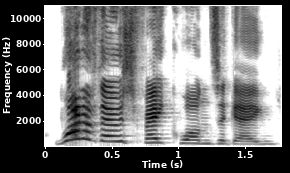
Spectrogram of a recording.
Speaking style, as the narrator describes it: shouted

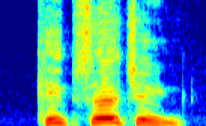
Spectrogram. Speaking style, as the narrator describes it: father shouted

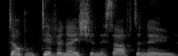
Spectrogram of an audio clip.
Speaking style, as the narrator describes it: Harry groaned

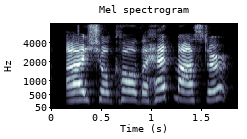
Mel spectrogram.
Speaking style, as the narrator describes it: shouted Mrs

